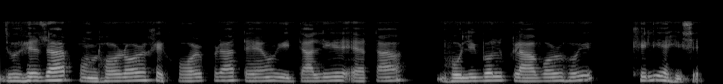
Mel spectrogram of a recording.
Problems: constant background noise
